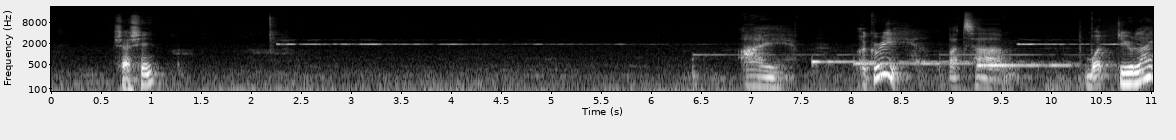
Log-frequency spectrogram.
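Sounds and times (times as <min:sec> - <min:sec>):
low room hum: 0:00.0 - 0:11.0
held high note: 0:04.5 - 0:11.0.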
